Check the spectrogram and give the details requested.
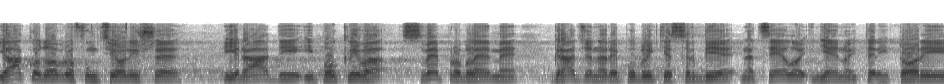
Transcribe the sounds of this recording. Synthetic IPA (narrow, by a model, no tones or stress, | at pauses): jaːko̞d̪o̞bɾo̞fuŋkt̪sio̞niʃe | iɾaːd̪iipo̞kɾiːʋa | sʋe̞pɾo̞ble̞ːme̞ | ɡɾad͡ʑanaɾe̞publike̞sr̩bije̞nat̪seːlˠo̞jɲeːno̞jt̪e̞ɾit̪o̞ɾiji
